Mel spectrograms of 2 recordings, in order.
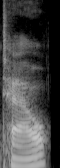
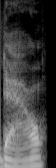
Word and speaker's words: Tao: am about 900% positive this guy is saying Tao but it's actually pronounced Dao I'm positive of that I mean okay I'm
